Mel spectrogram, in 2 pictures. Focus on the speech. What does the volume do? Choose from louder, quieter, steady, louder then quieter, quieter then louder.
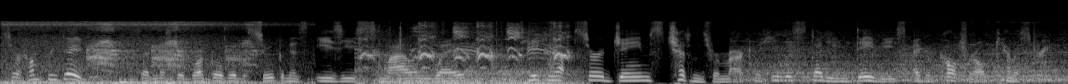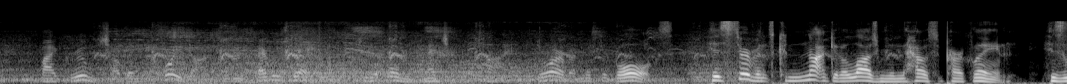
louder.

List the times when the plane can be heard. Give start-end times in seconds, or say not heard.
7.2-18.4.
